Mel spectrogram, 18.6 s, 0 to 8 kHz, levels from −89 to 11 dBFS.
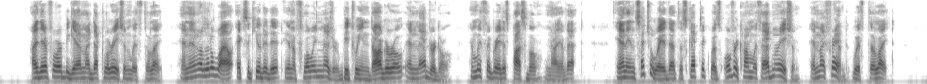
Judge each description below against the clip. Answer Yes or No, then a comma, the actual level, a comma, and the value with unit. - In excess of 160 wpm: No, average, 140 wpm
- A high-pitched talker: No, medium, 140 Hz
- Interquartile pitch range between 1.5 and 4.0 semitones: No, average, 4.8 semitones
